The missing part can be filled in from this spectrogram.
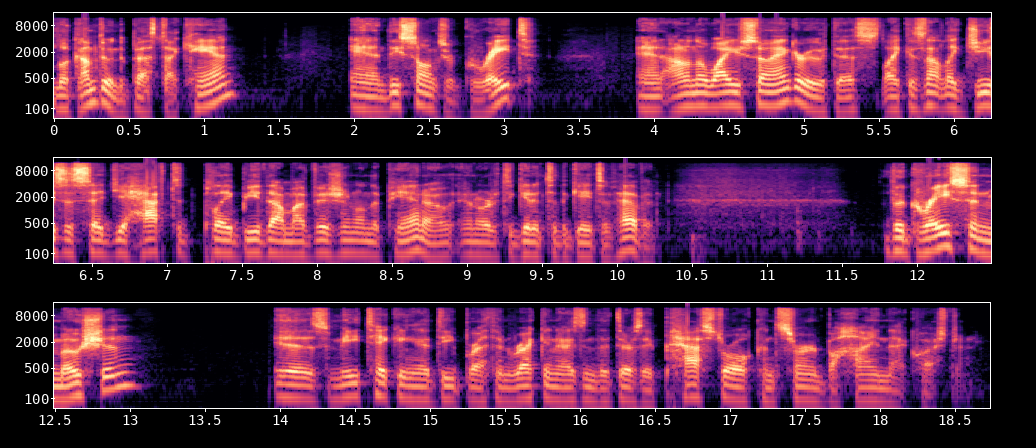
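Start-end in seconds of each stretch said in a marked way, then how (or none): none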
